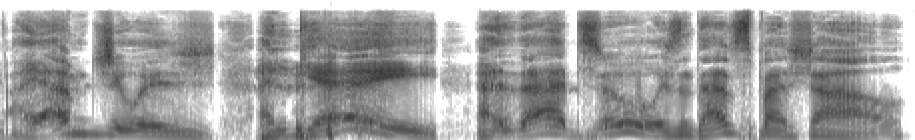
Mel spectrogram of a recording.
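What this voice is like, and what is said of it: Old man character voice. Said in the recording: “He sounds like an old Jewish man.”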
